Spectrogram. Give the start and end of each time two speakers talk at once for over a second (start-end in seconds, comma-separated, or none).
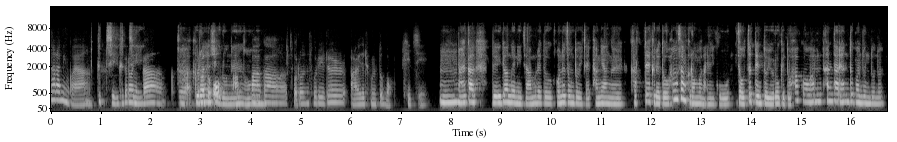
2.9-4.2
